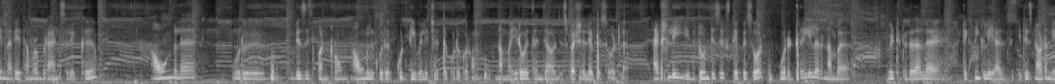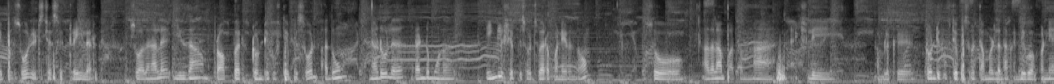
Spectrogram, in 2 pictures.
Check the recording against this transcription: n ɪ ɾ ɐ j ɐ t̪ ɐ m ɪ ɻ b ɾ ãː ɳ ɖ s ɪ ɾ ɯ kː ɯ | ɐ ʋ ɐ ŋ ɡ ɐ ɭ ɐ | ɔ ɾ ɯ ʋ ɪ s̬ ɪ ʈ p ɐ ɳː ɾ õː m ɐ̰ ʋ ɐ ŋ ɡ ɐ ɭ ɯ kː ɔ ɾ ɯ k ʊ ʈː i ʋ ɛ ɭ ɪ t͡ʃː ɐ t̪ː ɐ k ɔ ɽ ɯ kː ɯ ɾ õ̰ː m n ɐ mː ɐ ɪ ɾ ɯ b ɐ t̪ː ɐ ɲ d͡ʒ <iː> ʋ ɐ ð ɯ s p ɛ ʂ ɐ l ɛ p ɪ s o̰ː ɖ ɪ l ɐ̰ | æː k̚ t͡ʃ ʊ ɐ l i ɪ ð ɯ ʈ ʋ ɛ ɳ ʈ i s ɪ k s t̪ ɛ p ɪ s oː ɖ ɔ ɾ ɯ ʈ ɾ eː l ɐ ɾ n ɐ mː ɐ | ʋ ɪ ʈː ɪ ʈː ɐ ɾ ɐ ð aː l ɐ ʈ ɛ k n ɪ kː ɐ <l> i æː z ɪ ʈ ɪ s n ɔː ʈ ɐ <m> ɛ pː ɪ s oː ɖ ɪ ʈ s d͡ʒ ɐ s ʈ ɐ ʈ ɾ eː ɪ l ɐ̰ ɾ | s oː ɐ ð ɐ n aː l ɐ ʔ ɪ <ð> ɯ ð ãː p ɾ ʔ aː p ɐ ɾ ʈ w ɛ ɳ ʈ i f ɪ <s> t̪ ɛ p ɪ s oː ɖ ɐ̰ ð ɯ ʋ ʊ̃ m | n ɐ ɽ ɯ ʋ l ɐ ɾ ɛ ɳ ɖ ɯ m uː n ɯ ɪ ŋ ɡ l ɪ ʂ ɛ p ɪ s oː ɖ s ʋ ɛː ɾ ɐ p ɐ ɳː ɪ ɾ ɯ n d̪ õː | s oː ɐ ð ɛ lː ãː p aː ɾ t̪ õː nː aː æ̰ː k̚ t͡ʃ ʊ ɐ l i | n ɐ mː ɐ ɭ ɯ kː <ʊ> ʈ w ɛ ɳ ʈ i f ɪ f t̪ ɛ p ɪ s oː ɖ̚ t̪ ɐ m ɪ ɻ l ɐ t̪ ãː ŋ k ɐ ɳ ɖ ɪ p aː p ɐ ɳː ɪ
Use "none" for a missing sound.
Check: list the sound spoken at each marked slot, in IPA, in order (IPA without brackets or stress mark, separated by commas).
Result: aː, l, n, ð, f, ɯ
